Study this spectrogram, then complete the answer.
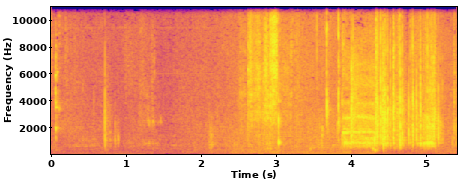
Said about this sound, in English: He crushes the cup with his hand, then tosses it into the waste paper basket.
